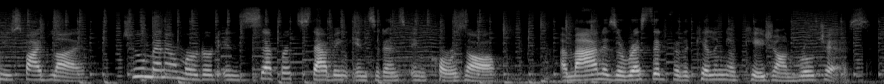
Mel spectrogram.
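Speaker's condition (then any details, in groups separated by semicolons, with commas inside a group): No condition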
